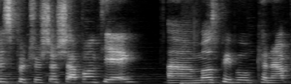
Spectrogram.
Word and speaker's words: Charpentier: to like And subscribe my name is Patricia chapon um most people cannot pronounce my last name I always spell it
